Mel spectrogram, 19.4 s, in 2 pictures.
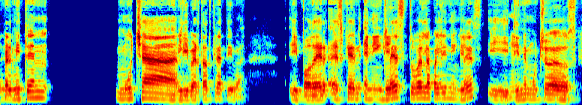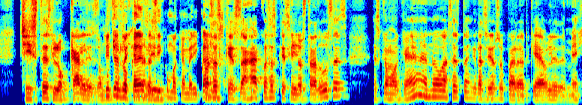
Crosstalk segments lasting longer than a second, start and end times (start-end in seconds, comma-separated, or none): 11.4-14.0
